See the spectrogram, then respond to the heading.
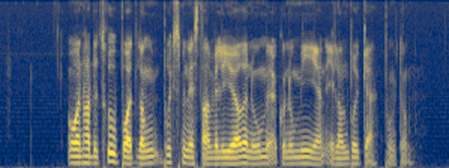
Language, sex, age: Norwegian, male, 25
